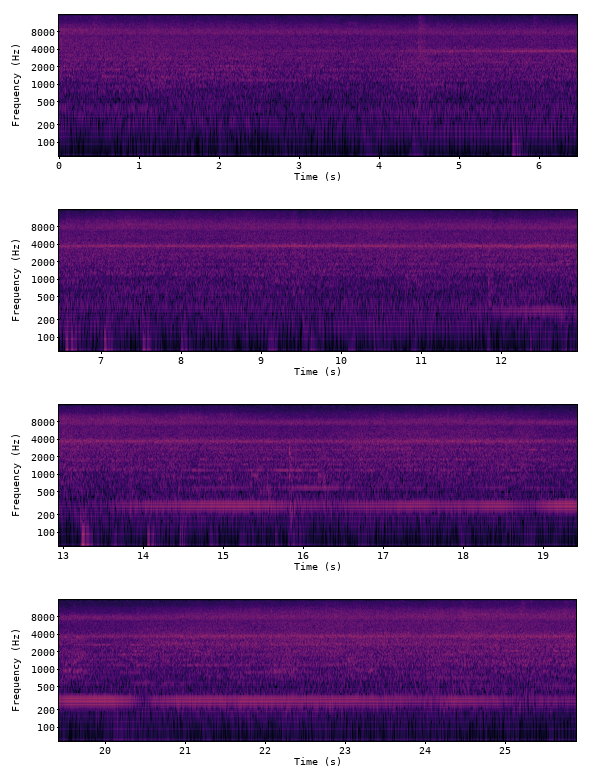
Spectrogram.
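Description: A robot vacuum cleaner hums and whirs steadily as it moves across the floor.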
